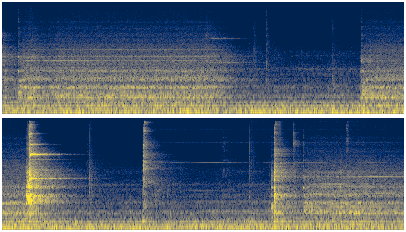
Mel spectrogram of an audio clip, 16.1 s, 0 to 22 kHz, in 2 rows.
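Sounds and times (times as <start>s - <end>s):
low shop hum: 0.0s - 16.0s.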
